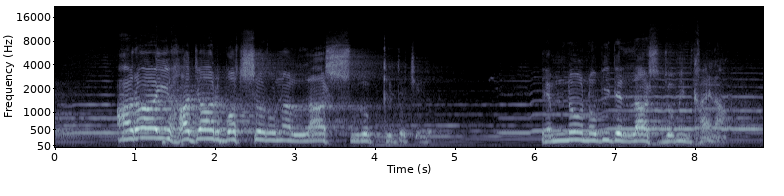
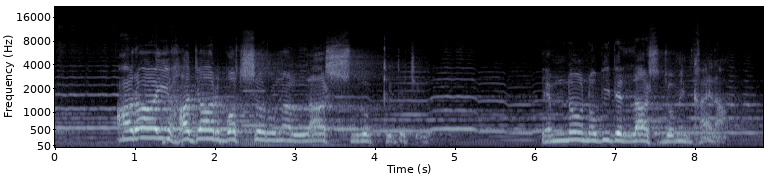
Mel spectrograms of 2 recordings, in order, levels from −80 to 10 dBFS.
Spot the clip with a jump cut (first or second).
second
